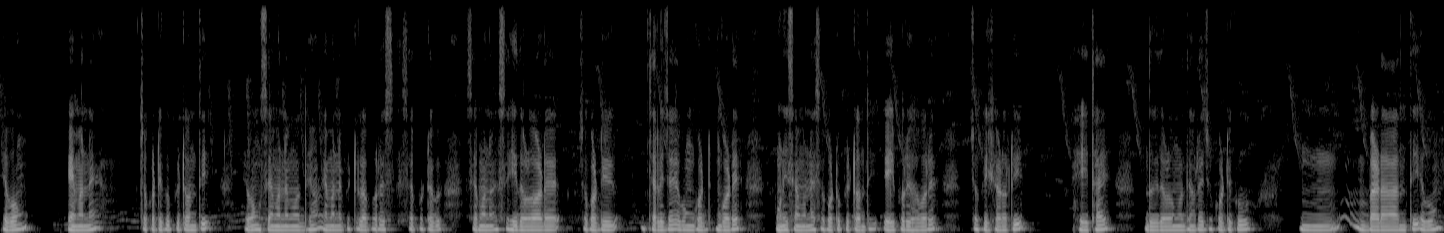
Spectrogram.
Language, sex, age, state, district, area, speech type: Odia, male, 18-30, Odisha, Mayurbhanj, rural, spontaneous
